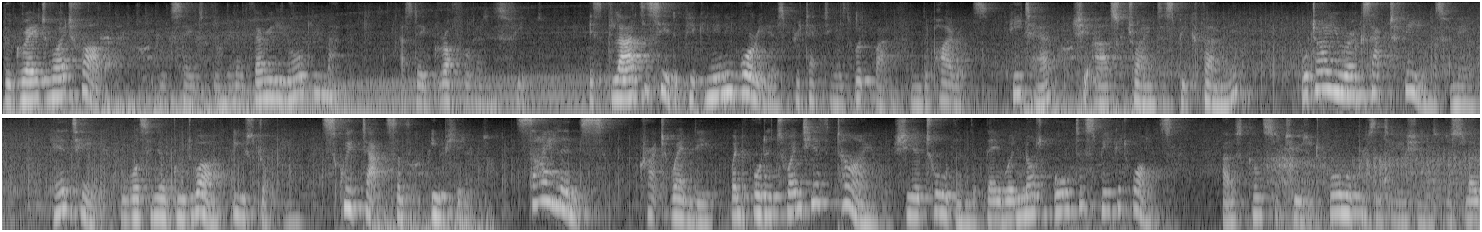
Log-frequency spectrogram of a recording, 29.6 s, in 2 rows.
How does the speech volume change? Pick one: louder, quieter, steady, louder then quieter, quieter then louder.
steady.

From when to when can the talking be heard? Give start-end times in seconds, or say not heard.
0.0-29.5.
